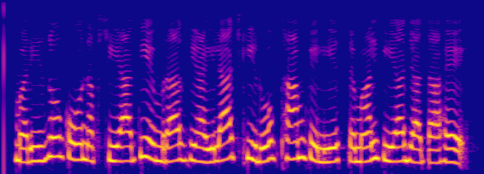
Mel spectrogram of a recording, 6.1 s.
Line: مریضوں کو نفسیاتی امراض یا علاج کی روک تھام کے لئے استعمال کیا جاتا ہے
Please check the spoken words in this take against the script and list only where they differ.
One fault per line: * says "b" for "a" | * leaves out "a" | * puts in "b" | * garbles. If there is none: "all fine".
all fine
